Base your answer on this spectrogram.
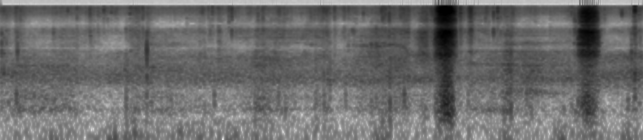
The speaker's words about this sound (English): Sorry about the sniffles.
